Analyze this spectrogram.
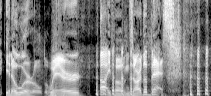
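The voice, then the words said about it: Movie trailer announcer voice. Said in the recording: “my movie announcer trailer voice”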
